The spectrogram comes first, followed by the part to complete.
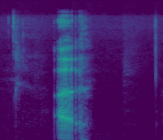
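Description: A man's short throaty hesitation sound, 'uh', about three-quarters of a second in, with a faint click just before it; otherwise near silence.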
